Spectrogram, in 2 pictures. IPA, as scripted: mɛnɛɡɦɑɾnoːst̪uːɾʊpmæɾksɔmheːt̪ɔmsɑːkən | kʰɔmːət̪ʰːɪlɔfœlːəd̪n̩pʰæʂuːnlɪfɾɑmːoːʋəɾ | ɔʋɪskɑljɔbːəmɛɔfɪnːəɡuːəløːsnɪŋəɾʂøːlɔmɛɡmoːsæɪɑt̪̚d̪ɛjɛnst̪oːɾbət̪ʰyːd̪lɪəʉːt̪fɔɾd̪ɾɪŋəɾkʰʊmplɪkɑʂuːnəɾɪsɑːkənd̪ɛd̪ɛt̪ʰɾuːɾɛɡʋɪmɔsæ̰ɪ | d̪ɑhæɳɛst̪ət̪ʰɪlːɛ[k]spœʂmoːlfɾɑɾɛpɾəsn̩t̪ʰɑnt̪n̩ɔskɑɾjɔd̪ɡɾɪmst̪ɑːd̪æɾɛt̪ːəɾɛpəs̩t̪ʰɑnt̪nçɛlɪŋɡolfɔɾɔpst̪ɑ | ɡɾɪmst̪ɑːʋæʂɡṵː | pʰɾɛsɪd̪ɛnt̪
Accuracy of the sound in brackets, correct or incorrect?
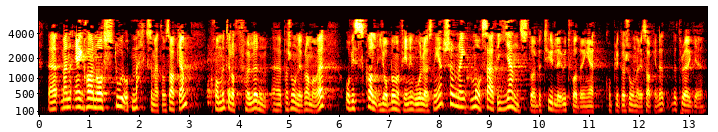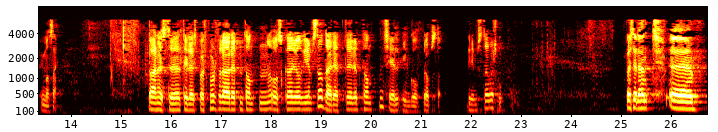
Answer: incorrect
